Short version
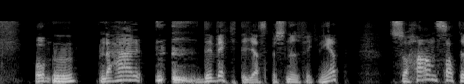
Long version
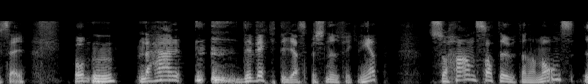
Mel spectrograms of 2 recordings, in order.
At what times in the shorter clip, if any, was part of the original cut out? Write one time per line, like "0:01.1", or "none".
none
